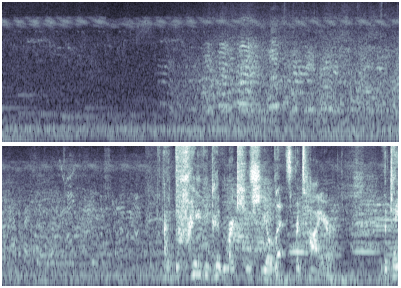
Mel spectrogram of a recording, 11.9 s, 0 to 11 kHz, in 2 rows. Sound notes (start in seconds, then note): 2.4 crowd chanting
